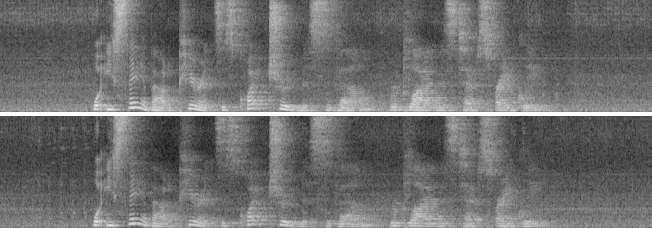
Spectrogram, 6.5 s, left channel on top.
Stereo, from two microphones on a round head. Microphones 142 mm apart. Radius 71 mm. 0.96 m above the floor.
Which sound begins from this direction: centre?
A woman speaking, at 0.9 s.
